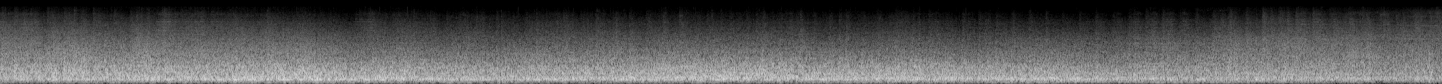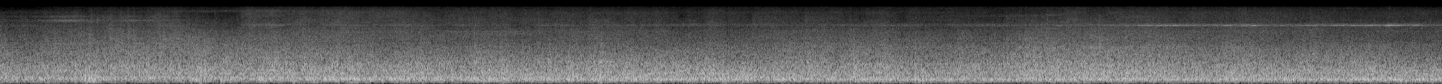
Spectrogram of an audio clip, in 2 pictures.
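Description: Freight train running, heard from inside an open boxcar: a steady loud rattling rumble of the car rolling on the rails. A thin high-pitched tone joins about halfway through and grows stronger near the end.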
